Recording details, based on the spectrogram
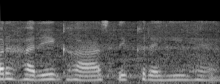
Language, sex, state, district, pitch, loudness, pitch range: Hindi, female, Uttar Pradesh, Lucknow, 215 Hz, -18 LUFS, 205-225 Hz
